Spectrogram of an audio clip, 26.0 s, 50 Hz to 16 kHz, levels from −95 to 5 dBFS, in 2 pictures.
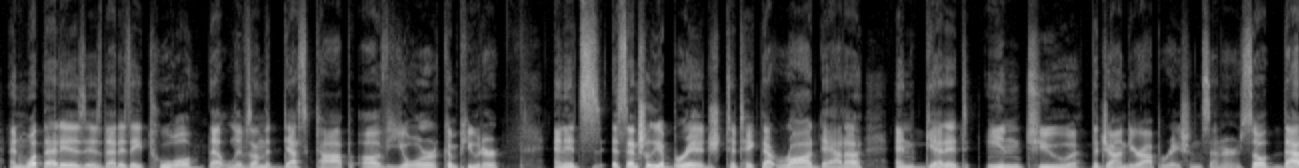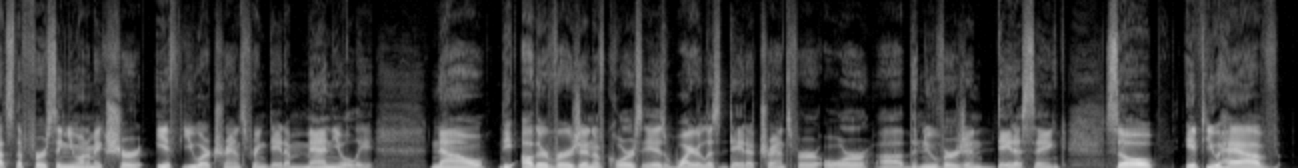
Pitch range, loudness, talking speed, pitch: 110-135 Hz, -22 LUFS, 170 wpm, 120 Hz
